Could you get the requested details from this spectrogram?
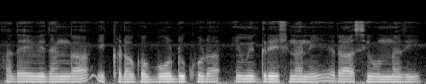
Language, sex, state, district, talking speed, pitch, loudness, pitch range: Telugu, male, Telangana, Mahabubabad, 140 wpm, 125 Hz, -14 LUFS, 125-130 Hz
